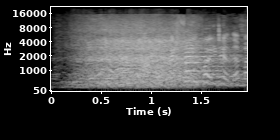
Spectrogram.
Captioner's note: audience laughs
